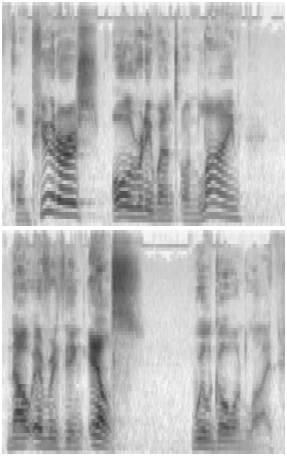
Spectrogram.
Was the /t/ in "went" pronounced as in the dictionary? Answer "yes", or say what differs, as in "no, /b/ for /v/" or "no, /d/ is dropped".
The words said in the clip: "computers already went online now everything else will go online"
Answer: yes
